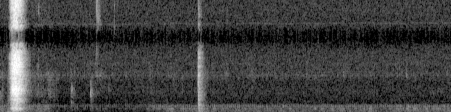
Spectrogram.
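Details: Mini sneezing fit; sneezing.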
